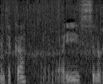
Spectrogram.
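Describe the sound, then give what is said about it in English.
Water pours and flows steadily into a small algae-covered irrigation reservoir pond on a farm, which feeds its vegetable crops, a continuous rushing sound, while a person talks over it for most of the moment. “The water always comes in here, and it is stored there.”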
